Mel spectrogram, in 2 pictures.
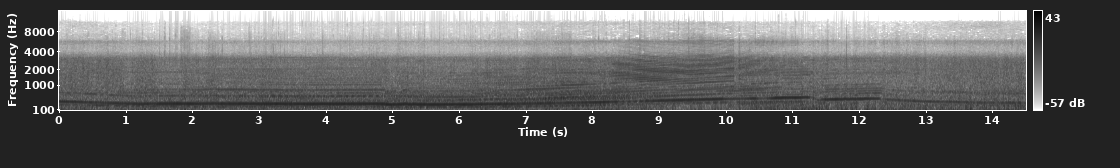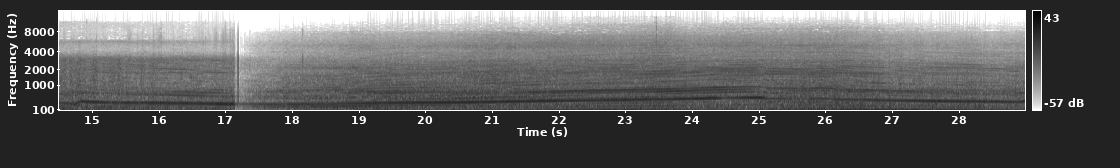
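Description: Sport motorcycle engine heard from on board, revving up through the gears and dropping back off the throttle, twice, over steady wind and road rush. The engine sound cuts out briefly for an instant a little over halfway through.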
